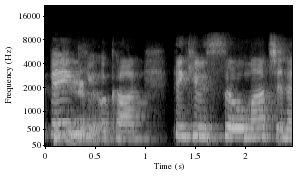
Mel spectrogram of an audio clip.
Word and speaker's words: Okon: your last name is it I yeah I mispronouncing right your first name thank you okan thank you so much and I look forward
